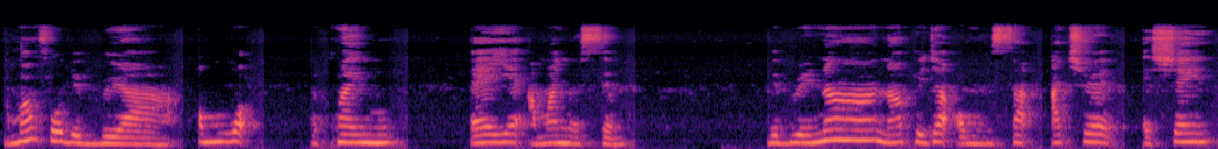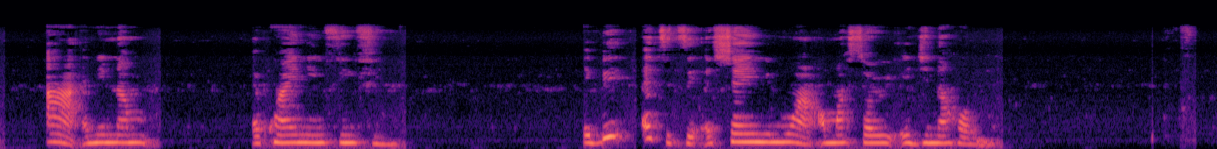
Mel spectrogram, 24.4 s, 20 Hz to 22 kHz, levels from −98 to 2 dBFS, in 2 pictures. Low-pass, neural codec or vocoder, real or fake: 10.8 kHz; none; real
